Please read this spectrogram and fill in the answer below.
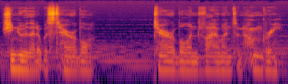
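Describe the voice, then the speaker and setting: A man narrating a scripted horror audiobook in a measured, serious storytelling manner. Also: sits low, completely flat delivery. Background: music.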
